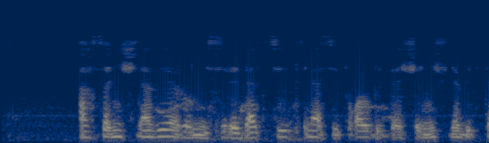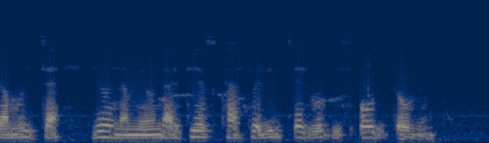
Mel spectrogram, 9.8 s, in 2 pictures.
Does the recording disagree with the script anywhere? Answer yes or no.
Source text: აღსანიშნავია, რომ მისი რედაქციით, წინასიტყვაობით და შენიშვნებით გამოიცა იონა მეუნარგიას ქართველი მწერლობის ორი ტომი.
no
